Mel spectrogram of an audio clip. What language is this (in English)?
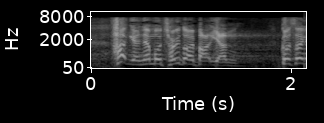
Cantonese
